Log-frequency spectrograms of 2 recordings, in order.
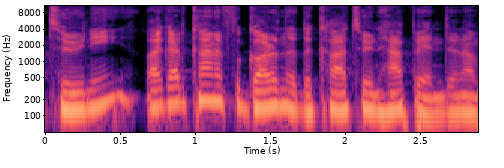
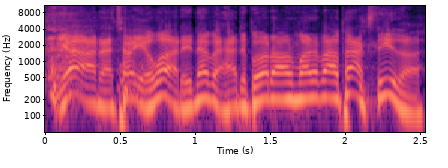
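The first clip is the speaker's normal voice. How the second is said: high, pitched-up, put-on old-timey voice; 6 semitones higher than usual. Retelling Dan Aykroyd's remark about the movie, in a Conan old-timey voice. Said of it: "Why did you do that voice?".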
